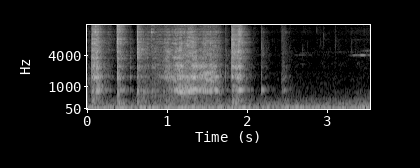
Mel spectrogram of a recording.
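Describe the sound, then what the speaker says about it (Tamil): Fenugreek seeds and peanuts dry-roasting in a pan while a spatula scrapes and stirs them, giving loud rattling scrapes in bursts with a low hum beneath, then quieter stirring toward the end. "இப்போ நல்லா வறுபடுது"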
